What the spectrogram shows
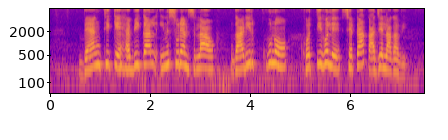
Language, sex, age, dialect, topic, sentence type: Bengali, female, 18-24, Western, banking, statement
